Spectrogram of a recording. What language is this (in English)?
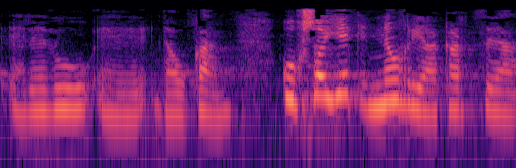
Basque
